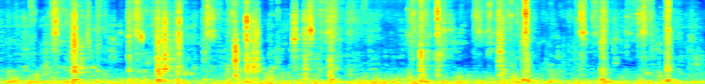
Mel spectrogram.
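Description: Irregular sharp clicks and taps, a couple a second, from metal fishing pliers on a coiled lanyard and a freshly hooked small fish on a plastic cooler lid being handled, over a steady low rumble.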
